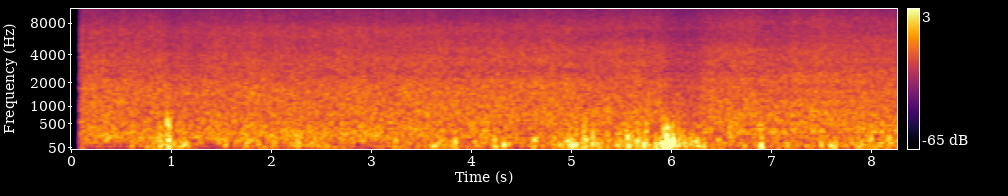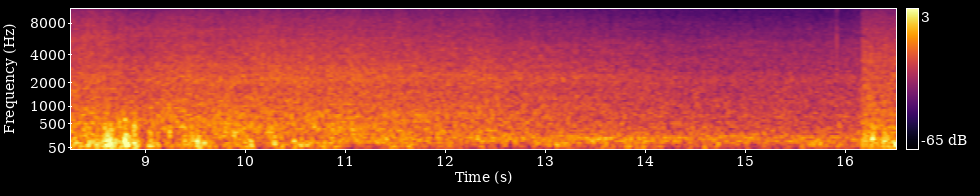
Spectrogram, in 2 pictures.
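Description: Small waterfall pouring over rock into a pool, a steady rushing of water, with a few brief low bumps from wind on the microphone.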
